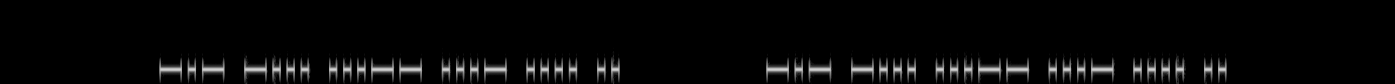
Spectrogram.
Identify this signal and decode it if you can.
Morse code, heard as a keyed tone, about 17 wpm, 700 Hz. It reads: KB3VHI KB3VHI
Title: USA Call Signs - 6 Characters - Repeated 2x - 17wpm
